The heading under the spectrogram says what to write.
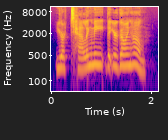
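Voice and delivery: put-on yelling. Recalling saying they had a migraine, speaker imitates a man's reply, retelling a loud yell. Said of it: "Like really loud".

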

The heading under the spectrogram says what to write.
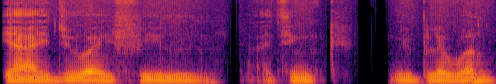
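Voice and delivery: low, mellow imitated voice. Showing how he sounds when he talks now: imitating a low, mellow voice. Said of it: "he's very low, mellow now".

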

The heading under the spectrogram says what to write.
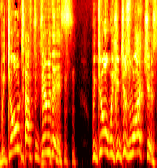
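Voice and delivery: put-on shouting. Retelling how she reacts while he puts on subtitles, retelling someone shouting. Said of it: "she's shouting at me going".

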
